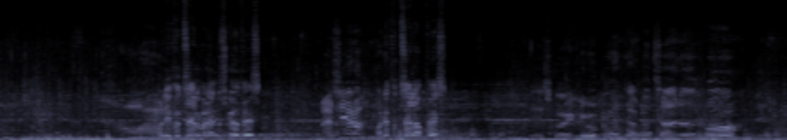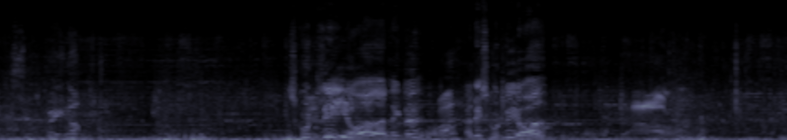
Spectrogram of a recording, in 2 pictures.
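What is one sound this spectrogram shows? A man talks excitedly close by.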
